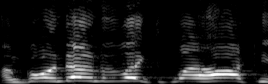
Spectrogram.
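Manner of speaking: put-on high, bright-pitched boy's voice.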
